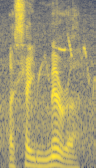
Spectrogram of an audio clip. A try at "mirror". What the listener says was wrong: Okay, not for anything. There's not an A at the ends of the word. You say mirror. There's no A at the end of the word.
